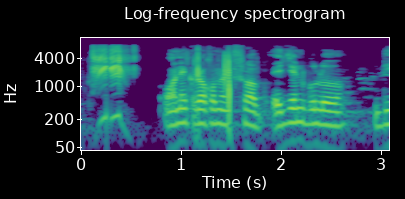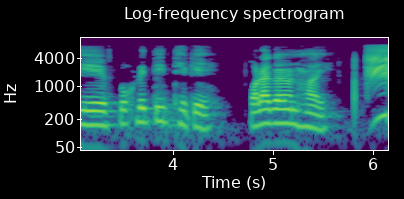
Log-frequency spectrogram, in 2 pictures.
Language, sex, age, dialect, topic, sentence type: Bengali, male, 18-24, Northern/Varendri, agriculture, statement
